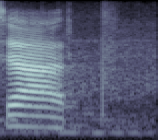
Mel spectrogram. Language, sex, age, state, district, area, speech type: Sindhi, female, 30-45, Delhi, South Delhi, urban, read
